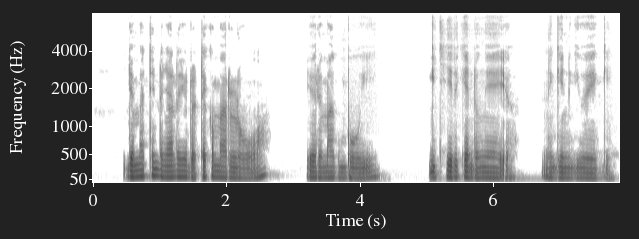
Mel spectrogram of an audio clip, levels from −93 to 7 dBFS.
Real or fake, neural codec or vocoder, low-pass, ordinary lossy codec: real; none; none; none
